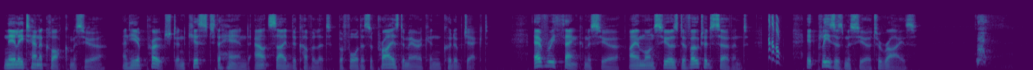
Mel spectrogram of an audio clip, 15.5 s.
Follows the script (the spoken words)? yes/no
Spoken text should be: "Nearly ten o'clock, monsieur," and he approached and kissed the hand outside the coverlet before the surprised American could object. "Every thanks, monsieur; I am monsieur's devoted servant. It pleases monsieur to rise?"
no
